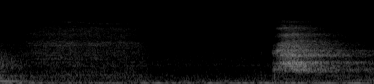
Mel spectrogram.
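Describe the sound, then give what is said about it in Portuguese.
A slow, deep breath: a soft airy inhale, a brief pause, then a louder, longer breathy exhale like a sigh. No one speaks. “Faz uma respiração profunda e solta de forma lenta para o teu cérebro oxigenar.”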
